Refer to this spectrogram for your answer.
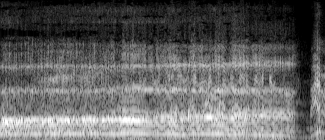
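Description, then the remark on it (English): A man imitates a growl with his voice, a long, low, rumbling sound for about three seconds, steady and loud with a buzzing, vibrating texture, then it cuts off abruptly. “At what point do you stop licking and start growling?”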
